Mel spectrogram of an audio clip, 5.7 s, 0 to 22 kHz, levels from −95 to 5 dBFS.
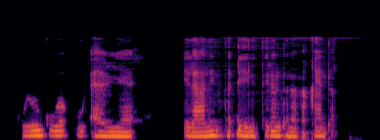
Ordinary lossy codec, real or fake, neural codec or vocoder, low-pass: none; real; none; 7.2 kHz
